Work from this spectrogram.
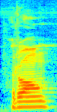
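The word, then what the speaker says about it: wrong: रॉन्ग, इसमें W silent है, हमने W का यूज किया है, इसका मतलब होता है गलत।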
